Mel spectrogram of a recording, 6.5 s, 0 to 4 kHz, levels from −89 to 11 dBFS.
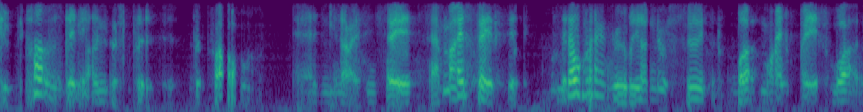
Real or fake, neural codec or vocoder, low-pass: fake; codec, 24 kHz, 1.5 kbps, HILCodec; 3.6 kHz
